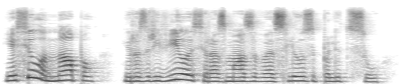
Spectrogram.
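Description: A woman narrating a first-person audiobook romance in an expressive, emotional reading style. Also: medium pitch, moderate pace.

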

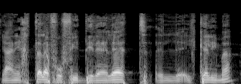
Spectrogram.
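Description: A man with an Egyptian Arabic accent teaching a religious text at a very rapid clip. He reads formal passages, then explains them in everyday speech, often stumbling and restarting words. The recording is dry and close, with no room sound. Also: deep voice, steady tone, darkish tone, dry recording. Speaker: sheikh teaching a classical text. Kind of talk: lecture reading a text and explaining it.

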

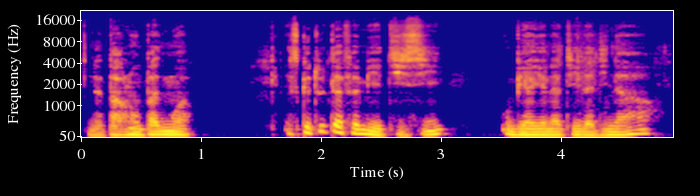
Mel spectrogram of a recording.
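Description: A man reading a weary, gently gruff gentleman. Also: low-pitched, animated, brisk. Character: weary middle-aged man meeting a child. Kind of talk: audiobook dialogue reading.

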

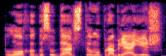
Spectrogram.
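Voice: mid-range voice, little pitch movement, takes it slowly, smooth, no room sound, close to an everyday voice. An audiobook reader voicing a bossy older man who blusters and gives orders, close to the reader's own voice. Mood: blustering. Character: bossy older man, rebel father-in-law.

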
